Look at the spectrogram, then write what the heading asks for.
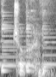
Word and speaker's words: chuch: And this word is pronounced chuch. Chuch.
